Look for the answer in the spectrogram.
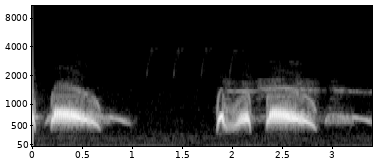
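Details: Male and female spotted dove decoys, kept for training, give an urging fight coo. A long, husky, falling coo trails into a soft tail. Then comes a short doubled note and another long coo, with a faint thin steady tone behind.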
